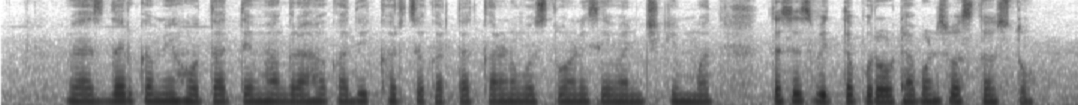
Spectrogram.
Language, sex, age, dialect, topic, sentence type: Marathi, female, 56-60, Standard Marathi, banking, statement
